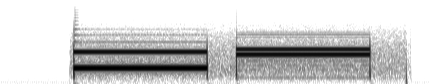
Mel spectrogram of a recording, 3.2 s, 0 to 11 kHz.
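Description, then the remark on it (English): An aircraft radio SELCAL chime on VHF radio number 2 during a radio check for Boeing 407: two steady electronic two-note chords, each held about a second, the second pair pitched differently after a brief gap, loud and clean with no voices. “Radio check and chimes on number 2 for Boeing 407.”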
